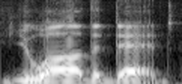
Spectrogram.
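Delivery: "You" stressed, slow, loud and metallic; cold machine echo from the wall. Acted. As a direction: hidden telescreen speaking, metallic and slow. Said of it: "a metallic voice behind them repeats".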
